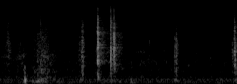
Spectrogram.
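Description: About half a dozen short, soft, scratchy clicks and rustles at irregular spacing, close to the microphone: a Great Pyrenees's paw rubbing through a person's hair.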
